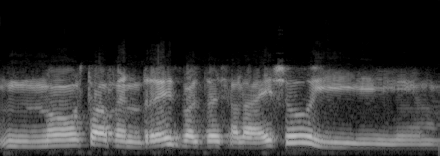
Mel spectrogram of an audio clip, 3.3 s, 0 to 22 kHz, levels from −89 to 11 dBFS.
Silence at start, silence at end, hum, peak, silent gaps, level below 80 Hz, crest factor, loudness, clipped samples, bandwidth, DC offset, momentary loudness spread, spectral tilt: 0 s; 0 s; none; -10 dBFS; none; -78 dBFS; 14 dB; -23 LUFS; under 0.1%; 4.8 kHz; under 0.1%; 7 LU; -4.5 dB/octave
